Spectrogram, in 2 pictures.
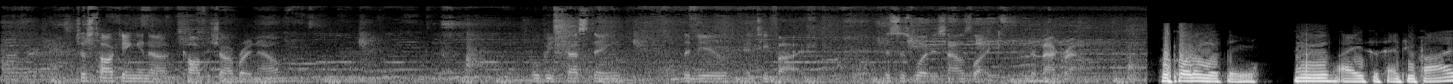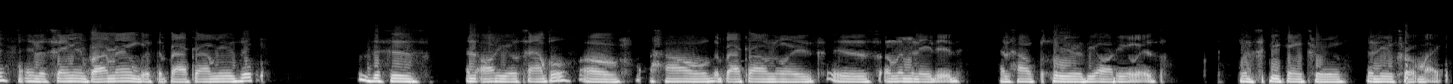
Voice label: nt5 throat mic sample recording; nt5 usb c right angle with no ptt; iasus concepts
